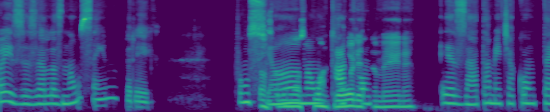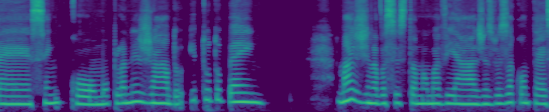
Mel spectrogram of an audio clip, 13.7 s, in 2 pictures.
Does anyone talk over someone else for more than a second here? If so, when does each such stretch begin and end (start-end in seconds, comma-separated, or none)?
3.2-4.6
